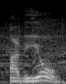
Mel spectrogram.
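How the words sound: It is said with a French nasal ending. "the French says say"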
